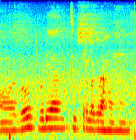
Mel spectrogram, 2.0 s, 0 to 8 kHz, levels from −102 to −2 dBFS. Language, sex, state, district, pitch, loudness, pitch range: Hindi, male, Rajasthan, Bikaner, 155 Hz, -15 LUFS, 135-170 Hz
